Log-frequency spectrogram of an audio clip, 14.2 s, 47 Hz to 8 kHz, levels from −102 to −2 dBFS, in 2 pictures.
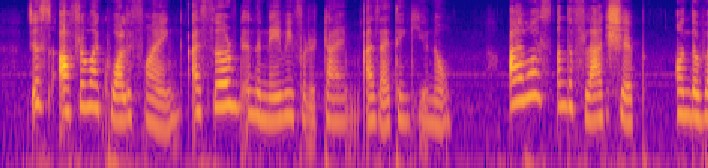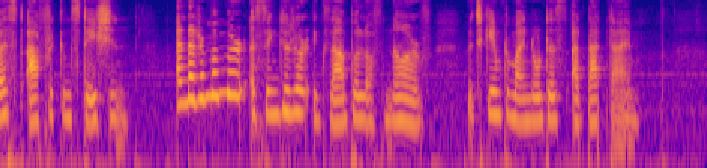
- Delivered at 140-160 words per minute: No, average, 185 wpm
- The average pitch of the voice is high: Yes, high, 220 Hz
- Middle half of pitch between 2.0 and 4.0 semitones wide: No, average, 4.8 semitones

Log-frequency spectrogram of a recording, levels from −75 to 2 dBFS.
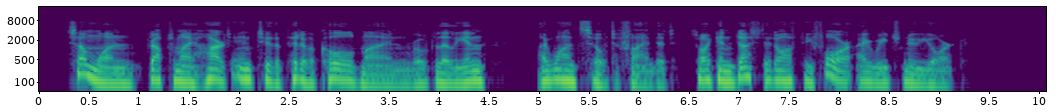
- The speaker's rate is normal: Yes, average, 180 wpm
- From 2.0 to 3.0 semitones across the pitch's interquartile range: No, average, 4.8 semitones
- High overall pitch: No, low, 105 Hz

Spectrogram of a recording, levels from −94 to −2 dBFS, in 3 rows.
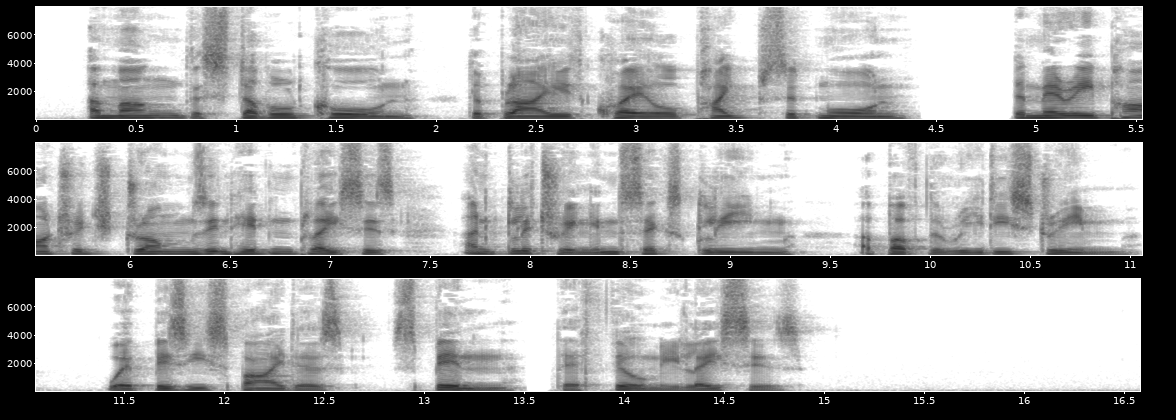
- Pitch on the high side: No, low, 120 Hz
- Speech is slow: Yes, slow, 115 wpm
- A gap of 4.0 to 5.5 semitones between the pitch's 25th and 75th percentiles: No, average, 3.5 semitones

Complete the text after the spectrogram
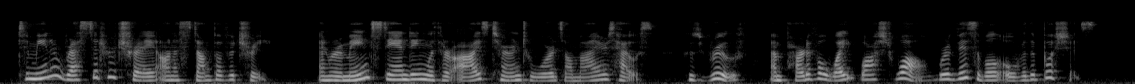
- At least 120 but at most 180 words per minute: Yes, average, 175 wpm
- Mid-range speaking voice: No, high, 210 Hz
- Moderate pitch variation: Yes, average, 3.9 semitones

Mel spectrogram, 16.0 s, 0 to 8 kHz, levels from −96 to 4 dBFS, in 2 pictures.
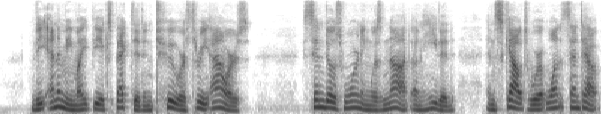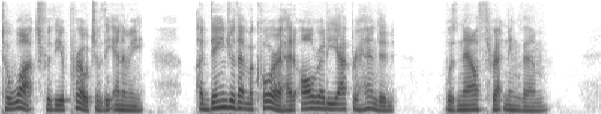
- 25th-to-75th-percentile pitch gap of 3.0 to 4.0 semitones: No, average, 4.9 semitones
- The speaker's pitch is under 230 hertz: Yes, low, 135 Hz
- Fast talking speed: No, average, 155 wpm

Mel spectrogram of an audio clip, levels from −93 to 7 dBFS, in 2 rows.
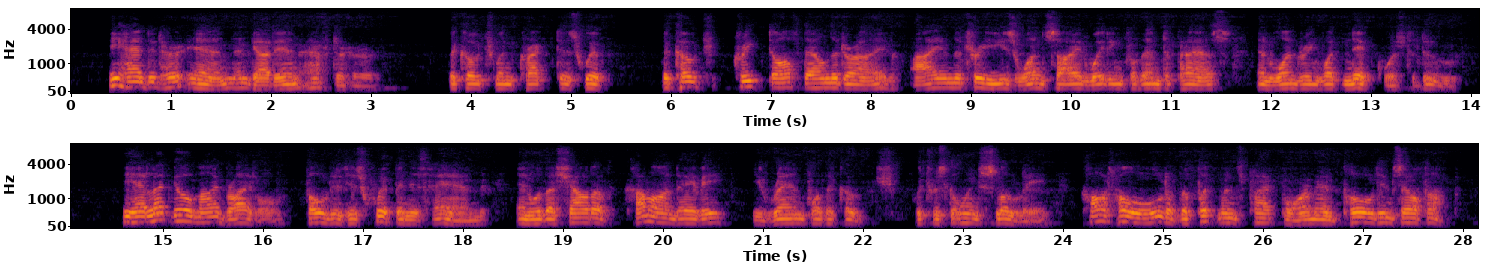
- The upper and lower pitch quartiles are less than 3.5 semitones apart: Yes, average, 3.0 semitones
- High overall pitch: No, low, 120 Hz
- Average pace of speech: Yes, average, 165 wpm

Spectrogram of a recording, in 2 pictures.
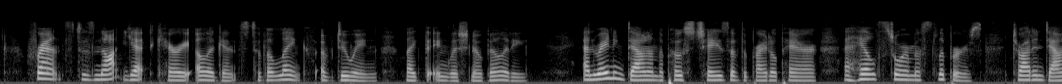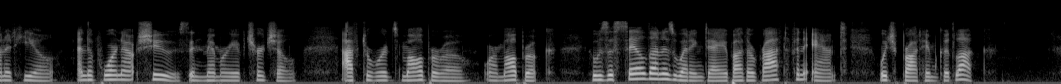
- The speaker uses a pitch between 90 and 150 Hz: No, high, 190 Hz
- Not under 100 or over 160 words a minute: No, average, 185 wpm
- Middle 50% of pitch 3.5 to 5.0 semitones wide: No, average, 2.9 semitones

